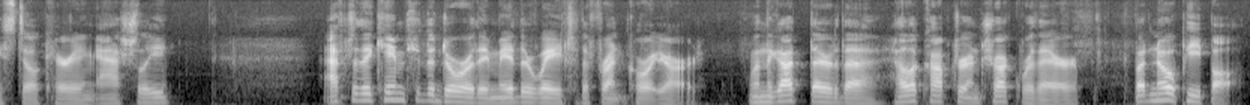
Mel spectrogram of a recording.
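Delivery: plain reading voice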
